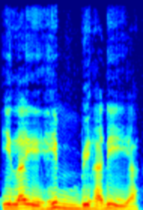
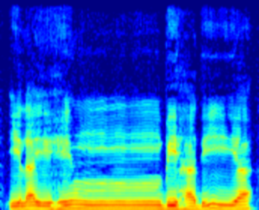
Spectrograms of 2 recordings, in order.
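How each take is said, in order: First: The m is merged fully into the b. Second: The m is hidden with a held nasal hum. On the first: The speaker calls it wrong. "Tidak dibaca dengan idgham juga" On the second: The speaker calls it right. "dibaca dengan samar-samar antara izhar dan ikhfa yang disertai dengan gun gunnah"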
